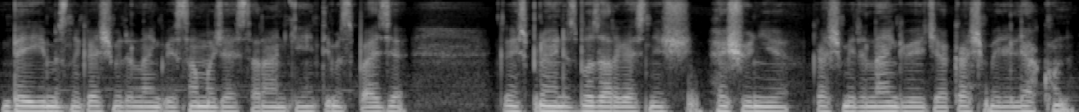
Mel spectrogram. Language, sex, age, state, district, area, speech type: Kashmiri, male, 30-45, Jammu and Kashmir, Ganderbal, urban, spontaneous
